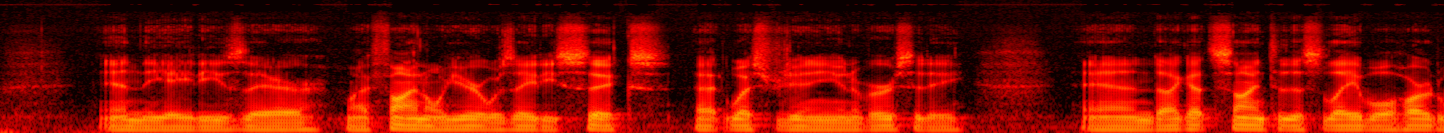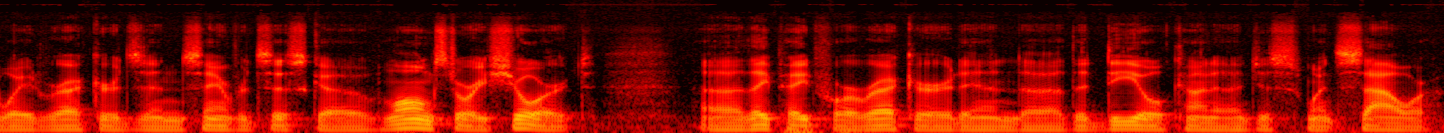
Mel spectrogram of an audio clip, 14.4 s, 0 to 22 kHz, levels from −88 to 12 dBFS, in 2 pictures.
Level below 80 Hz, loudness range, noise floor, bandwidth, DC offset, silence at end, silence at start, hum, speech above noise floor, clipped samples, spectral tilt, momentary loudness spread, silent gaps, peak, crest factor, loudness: -42 dBFS; 2 LU; -53 dBFS; over 20 kHz; under 0.1%; 0 s; 0 s; none; 23 dB; under 0.1%; -4.5 dB/octave; 7 LU; none; -8 dBFS; 22 dB; -30 LUFS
